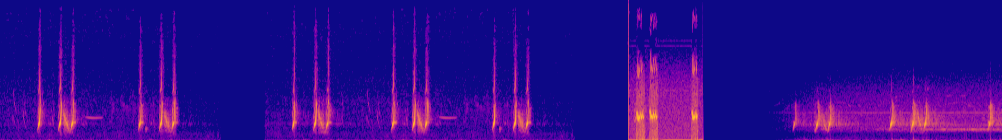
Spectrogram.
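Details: Common quail repeating short three-note phrases about every second, interrupted by a brief loud burst of noise, then more phrases over faint steady tones.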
